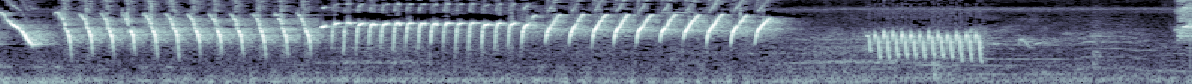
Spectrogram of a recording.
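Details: Song-training canary delivering rapid repeated high trills in several shifting phrases, followed by a short buzzy burst and a pause.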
